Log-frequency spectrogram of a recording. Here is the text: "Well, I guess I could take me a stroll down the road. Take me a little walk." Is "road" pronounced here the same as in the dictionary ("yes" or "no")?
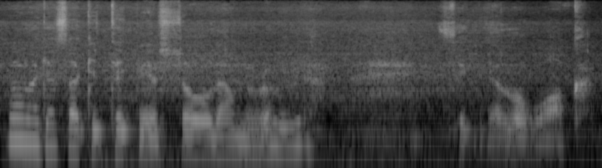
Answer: yes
